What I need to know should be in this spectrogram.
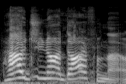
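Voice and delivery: high, loud disbelief; surprised. Real, not acted. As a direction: blurt it out in shock. Surprised the mob survived.

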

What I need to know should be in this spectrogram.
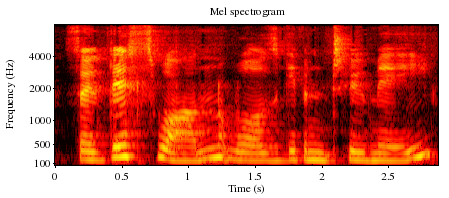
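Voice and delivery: usual speaking voice

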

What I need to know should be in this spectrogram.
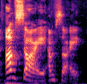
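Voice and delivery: ordinary delivery

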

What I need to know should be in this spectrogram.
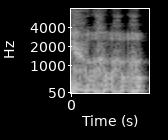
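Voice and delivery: a short smug laugh; the gorilla chuckling at its own joke; gorilla chuckle. Acted.

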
